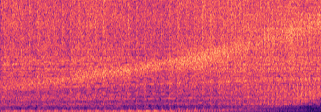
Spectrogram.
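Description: Electronic dance music build-up: the deep bass has dropped out, and a sweep climbs steadily in pitch over a fast, buzzing, engine-like pulse.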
